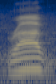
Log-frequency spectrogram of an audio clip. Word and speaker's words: RO66: Rob. My name's Rob. It's spelled RO66 though. So like instead of two B's, it's two sixes.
